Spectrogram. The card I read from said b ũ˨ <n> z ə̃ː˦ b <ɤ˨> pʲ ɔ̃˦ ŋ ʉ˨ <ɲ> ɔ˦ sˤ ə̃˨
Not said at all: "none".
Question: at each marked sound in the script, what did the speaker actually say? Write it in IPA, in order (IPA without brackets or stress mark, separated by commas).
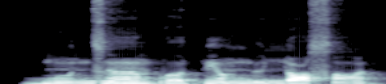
n, ɤ˨, ɲ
